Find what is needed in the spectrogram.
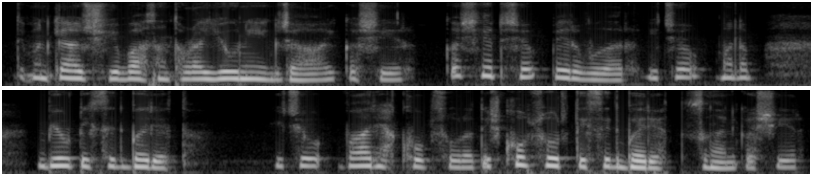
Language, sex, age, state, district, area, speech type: Kashmiri, female, 45-60, Jammu and Kashmir, Budgam, rural, spontaneous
